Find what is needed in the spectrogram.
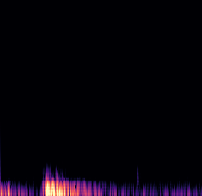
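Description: A single dull, low thump about half a second in, dying away quickly, in a pause between speech.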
